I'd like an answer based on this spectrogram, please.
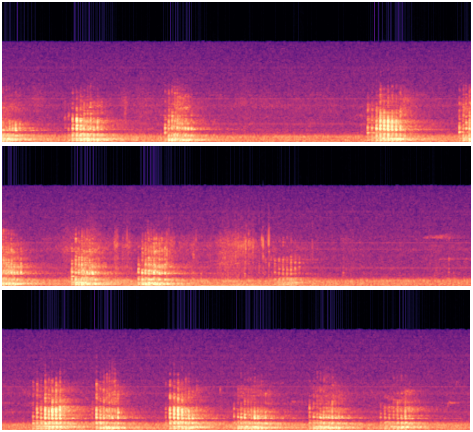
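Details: Fallow deer in the New Forest, Hampshire, during the rutting season: bursts of gruff, belching groans near one per second, broken by a quiet gap with a low steady hum, then resuming.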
